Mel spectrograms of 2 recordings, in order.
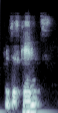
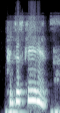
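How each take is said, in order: First: Said in the usual way. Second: High, loud call with falling end; screamed name. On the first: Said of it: "Thunderstorm says". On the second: A narrator's reading. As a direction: scream out to find the princess. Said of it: "Thunderstorm screams".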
